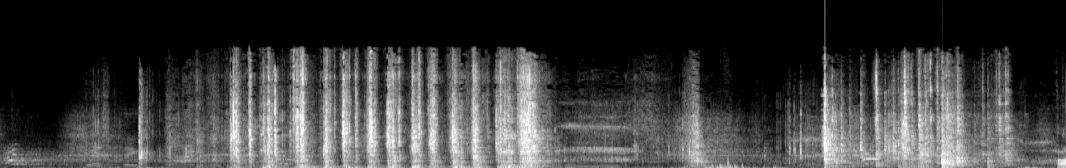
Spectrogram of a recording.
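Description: A stiff plastic sheet covering a chimney top crackling and clicking as it is lifted and bent back by hand. There is a dense run of crackles about two to four seconds in, and more near the end.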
